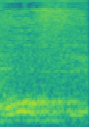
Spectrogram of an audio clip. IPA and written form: ˈɔːfli (awfully)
